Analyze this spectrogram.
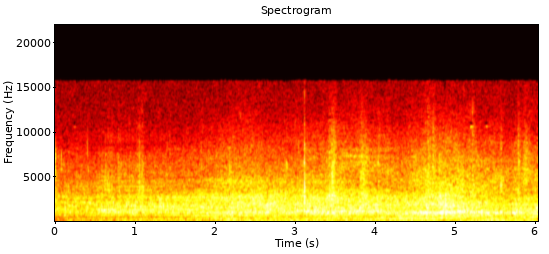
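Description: A motor vehicle passing on the street, its engine and tyre noise swelling over the first two seconds, staying loud, and easing off just after the end.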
